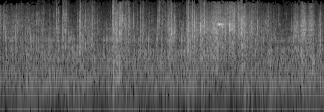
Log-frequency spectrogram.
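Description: Frozen spinach being shaken out of its bag into a steaming steel pot: a run of irregular crackles and ticks as the frozen clumps and packaging are handled.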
